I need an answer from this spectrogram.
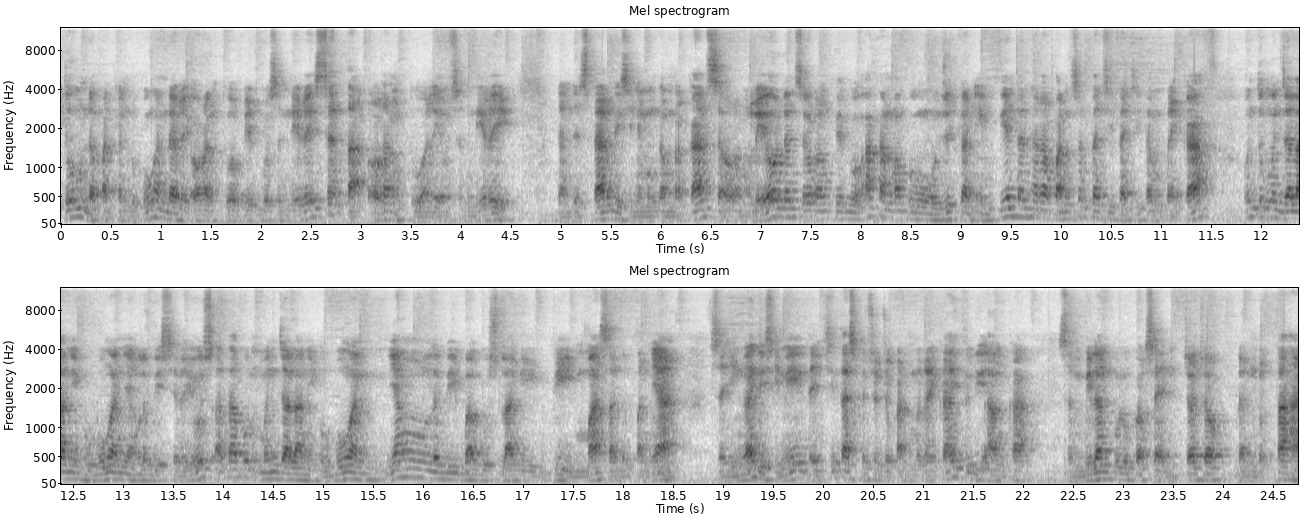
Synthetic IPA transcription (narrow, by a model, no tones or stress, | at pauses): it̪uməndapat̪̚kandukuŋandaɾiʔoɾaŋt̪uafirɡosəndiɾisərt̪a̰ʔo̰ɾaŋt̪ua̰leosəndiɾi | dandəst̪ardisiniməŋɡamba̰rkansə̰o̰ɾa̰ŋleodansəoɾaŋpirɡoʔakanmampuməŋud͡ʒut̪̚kanḭmpiandanɦaɾapansərt̪at͡ʃit̪at͡ʃit̪aməɾḛka | ʔunt̪ʊk̚məɲd͡ʒalaniɦubuŋanjaŋləbɪhsɛɾiʊsa̰t̪aupʊnməɲd͡ʒalaniɦubuŋanjaŋləbɪhbaɡʊslaɡidimasadəpa̰nɲa | səɦiŋɡadisiniːnt̪ɛnsit̪askət͡ʃɔt͡ʃɔka̰nməɾekait̪udiʔa̰ŋka | səmbilanpuluhpərsɛnt͡ʃɔt͡ʃɔk̚danbərt̪aɦa̰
